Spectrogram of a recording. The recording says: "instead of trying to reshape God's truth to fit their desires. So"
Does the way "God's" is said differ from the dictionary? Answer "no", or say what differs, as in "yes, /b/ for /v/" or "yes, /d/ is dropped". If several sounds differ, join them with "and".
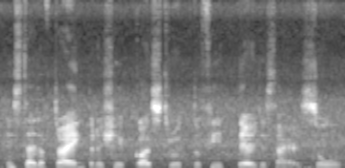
yes, /s/ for /z/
